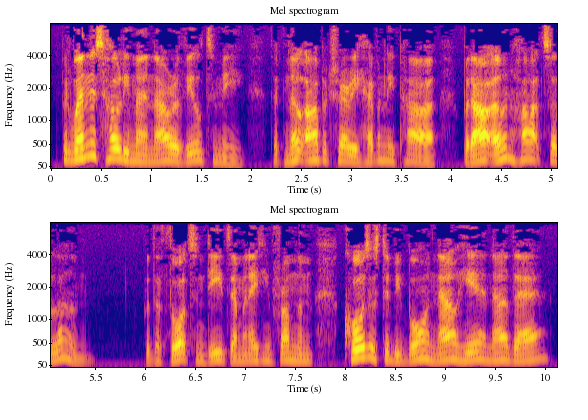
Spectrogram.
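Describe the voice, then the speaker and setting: Male audiobook reader: expressive literary narration, deliberate phrasing, lively intonation, somewhat muffled sound. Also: a little high, no room sound.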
